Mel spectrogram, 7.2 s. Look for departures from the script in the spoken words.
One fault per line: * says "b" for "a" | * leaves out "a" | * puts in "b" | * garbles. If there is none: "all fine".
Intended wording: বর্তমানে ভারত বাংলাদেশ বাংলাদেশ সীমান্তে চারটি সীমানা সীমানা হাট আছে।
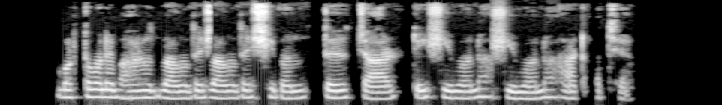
all fine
